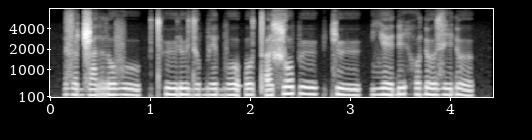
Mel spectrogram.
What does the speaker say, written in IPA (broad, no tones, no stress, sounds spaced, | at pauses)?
z ɐ ɖ͡ʐ a r o v u | tʰ ʉ ɾ ʉ d ɵ b e b o ʔ o tʼ ɐ ɕ o p ʉ | c ʉ | ʎ e ɗ i h o ɗ ɵ z i ɗ ɵ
